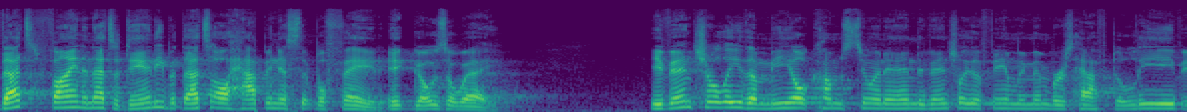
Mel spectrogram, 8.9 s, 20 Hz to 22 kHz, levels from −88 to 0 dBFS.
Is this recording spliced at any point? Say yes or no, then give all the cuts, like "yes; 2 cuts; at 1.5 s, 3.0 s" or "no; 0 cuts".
no; 0 cuts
